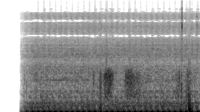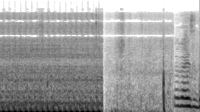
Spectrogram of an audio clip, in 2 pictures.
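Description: Honda Activa scooter's single-cylinder four-stroke engine running at a steady idle, about a dozen even beats a second, just after its flat battery was jump-started with clamps. It cuts off suddenly about four and a half seconds in.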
